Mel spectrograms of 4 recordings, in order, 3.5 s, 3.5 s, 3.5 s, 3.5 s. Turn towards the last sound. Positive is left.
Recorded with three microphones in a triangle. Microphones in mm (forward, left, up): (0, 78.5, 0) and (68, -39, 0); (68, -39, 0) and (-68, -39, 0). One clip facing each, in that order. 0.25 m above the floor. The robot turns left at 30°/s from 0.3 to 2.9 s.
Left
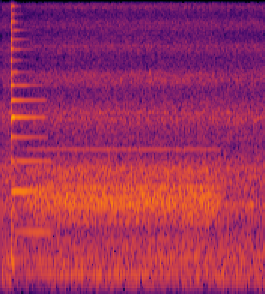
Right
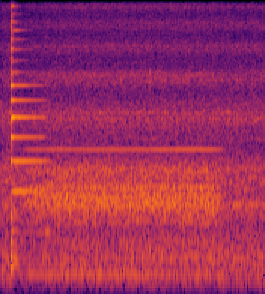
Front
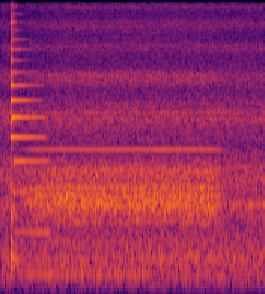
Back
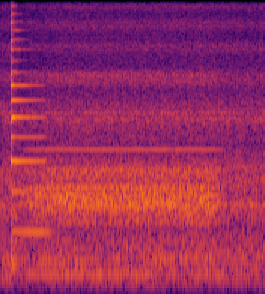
turn(degrees=-120)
